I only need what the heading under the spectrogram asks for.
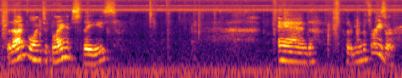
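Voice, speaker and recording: A woman's voice: low-pitched, animated, slow, a little hiss or hum, rough recording. A woman hosting a homestead cooking video, chatty and playful, joking and laughing as she explains the steps. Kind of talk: casual kitchen demonstration. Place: home kitchen.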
